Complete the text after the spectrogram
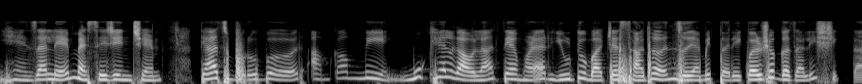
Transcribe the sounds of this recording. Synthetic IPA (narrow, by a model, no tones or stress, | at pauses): ɦɛ̃d͡zalemɛsed͡ʑĩɲt͡ɕẽt̪jat͡sbəɾobəɾa̰mkamiːnmukʰelɡaʋlãt̪ẽm̤əɭja̰ɾjuʈjubat͡ɕesad̪ʱənd͡zjamiːt̪əɾekʋəɾʂəɡəd͡zaliːɕik̚t̪a̰t̪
